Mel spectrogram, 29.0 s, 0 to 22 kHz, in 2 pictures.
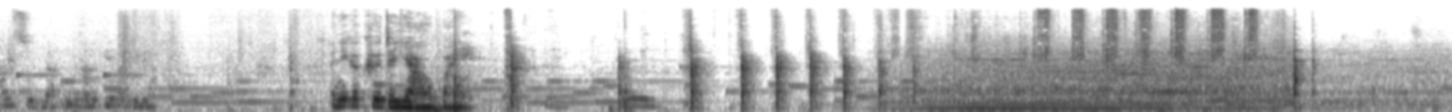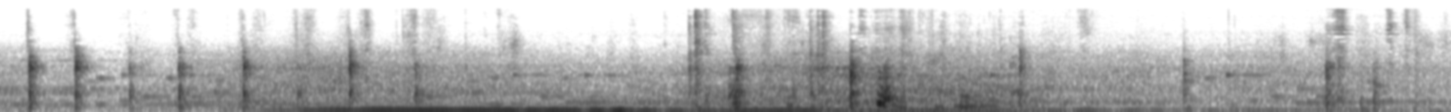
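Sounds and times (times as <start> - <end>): knife chopping on cutting board: 6.2 - 9.3, 14.8 - 18.8
low hum: 8.6 - 27.7.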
